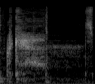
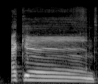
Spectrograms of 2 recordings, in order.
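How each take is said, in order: First: Whisper. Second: Excited call. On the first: Repeats the card name hushed. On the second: Excited calling out a card name. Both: Real, not acted.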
